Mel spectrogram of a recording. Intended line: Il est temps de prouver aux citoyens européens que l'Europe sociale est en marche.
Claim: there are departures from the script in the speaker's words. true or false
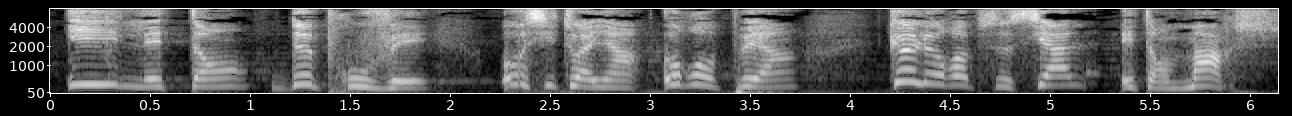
false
